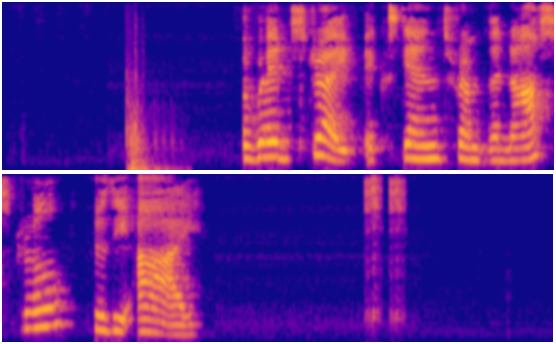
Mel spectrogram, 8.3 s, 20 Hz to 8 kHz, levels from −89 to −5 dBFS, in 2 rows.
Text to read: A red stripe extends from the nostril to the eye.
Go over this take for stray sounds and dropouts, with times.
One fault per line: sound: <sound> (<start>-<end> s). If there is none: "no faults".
sound: thud (0.9-1.4 s)
sound: laugh (6.9-7.2 s)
